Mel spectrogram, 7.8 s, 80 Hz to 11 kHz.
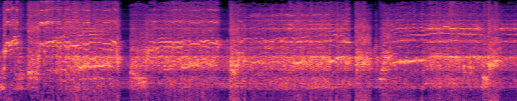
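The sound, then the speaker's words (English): A 12-volt pig squealing novelty car horn, wired to a push button, blares loud, a continuous shrill squeal broken by a few brief pauses, with no talking. “So this is our pig squealing car horn.”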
